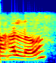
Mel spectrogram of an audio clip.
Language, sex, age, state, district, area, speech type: Assamese, male, 45-60, Assam, Dhemaji, rural, conversation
